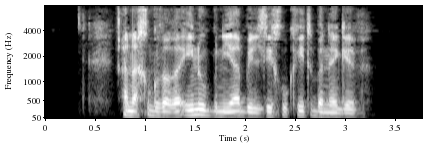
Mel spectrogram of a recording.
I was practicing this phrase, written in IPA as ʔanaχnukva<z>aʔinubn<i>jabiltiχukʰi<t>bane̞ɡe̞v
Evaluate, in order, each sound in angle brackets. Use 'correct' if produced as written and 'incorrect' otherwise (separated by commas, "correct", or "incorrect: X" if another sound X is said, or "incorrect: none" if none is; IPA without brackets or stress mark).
incorrect: ʁ, correct, correct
